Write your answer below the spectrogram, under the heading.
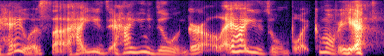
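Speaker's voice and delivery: put-on, slick, smooth, charming patter. Retelling how flirting goes on Demerol: imitating own smooth flirting. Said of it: "I get very Rico Suave".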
